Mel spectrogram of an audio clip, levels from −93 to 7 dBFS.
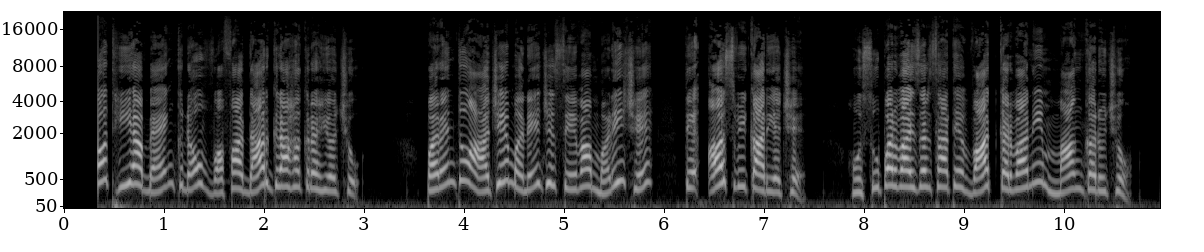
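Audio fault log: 0.00–0.35 s, cut-off start. The clip opens on digital silence. At 0.35 s the speech begins abruptly, already partway through a sound. There is no natural onset or fade-in. Capture evidently started late, so the first part of the utterance was lost.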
